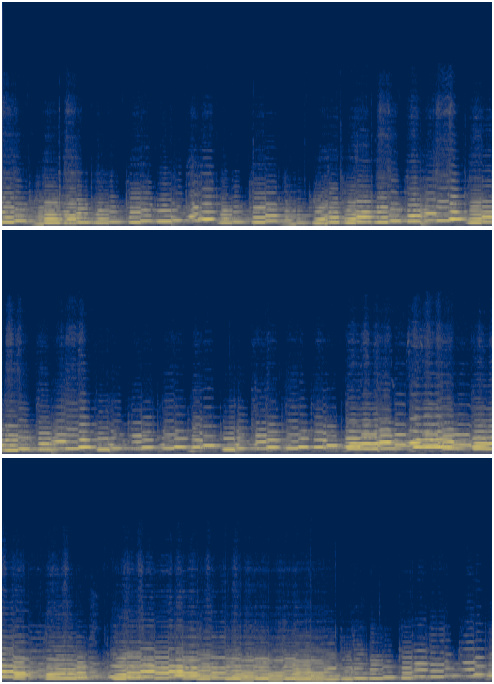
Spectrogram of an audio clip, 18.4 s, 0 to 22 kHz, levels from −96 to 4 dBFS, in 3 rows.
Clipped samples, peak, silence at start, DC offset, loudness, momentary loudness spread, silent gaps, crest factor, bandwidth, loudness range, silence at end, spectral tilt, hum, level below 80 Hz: under 0.1%; -8 dBFS; 0 s; under 0.1%; -23 LUFS; 11 LU; none; 16 dB; 5.6 kHz; 6 LU; 0 s; -3.5 dB/octave; none; -78 dBFS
